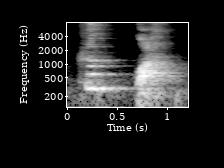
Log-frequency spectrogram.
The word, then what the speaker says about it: 흑과: 여기에 과가 합쳐졌으니까 기읍 때문에 기읍이 쌍기읍으로 발음돼서 발음을 하면 흑과 이렇게 발음해야 된다는 거죠.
